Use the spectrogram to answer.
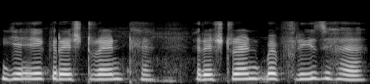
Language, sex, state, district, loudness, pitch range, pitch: Hindi, female, Bihar, West Champaran, -14 LUFS, 230-255 Hz, 240 Hz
